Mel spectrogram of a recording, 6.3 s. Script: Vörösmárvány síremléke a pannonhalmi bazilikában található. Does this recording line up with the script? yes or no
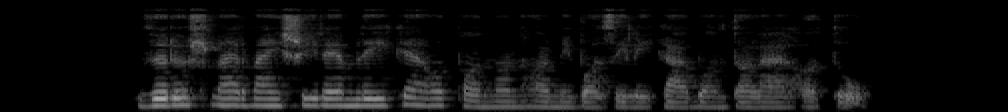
yes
